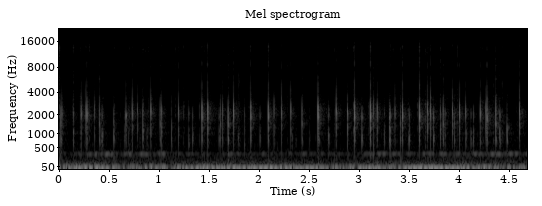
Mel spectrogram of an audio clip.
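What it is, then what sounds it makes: Mechanical keyboard with PBT keycaps and aluminum case. Fingertips of both hands type continuously on a Zoom65 65% mechanical keyboard with white MT3 PBT keycaps and a dark aluminum case, resting on a desk mat with a wooden wrist rest. A rapid, steady stream of short, crisp clacks with a bright midrange ring around 1.8 kHz fills the clip, each keystroke dying away almost instantly.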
